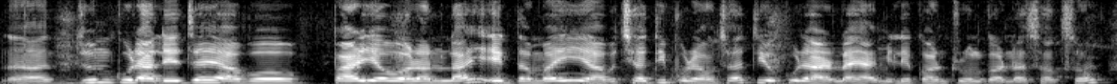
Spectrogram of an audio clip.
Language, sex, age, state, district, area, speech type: Nepali, female, 30-45, West Bengal, Kalimpong, rural, spontaneous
